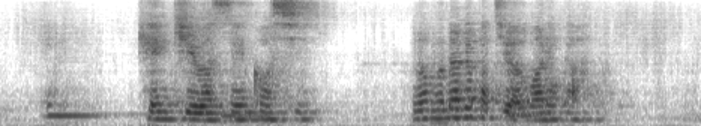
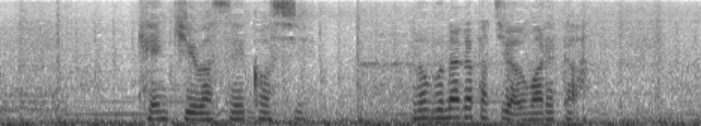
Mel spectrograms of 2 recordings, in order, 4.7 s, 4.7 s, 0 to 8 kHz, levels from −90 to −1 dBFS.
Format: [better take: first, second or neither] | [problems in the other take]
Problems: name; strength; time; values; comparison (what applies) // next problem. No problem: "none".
second | noise reduction (neural separator model SepFormer DNS4)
